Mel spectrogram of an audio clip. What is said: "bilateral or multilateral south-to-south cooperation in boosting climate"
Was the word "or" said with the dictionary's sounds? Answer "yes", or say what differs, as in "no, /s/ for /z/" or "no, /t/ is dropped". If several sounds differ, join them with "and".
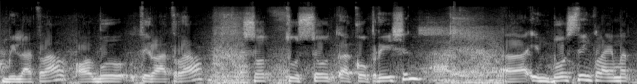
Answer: no, /l/ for /ɹ/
